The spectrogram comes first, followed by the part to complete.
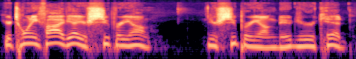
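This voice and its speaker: A man's voice: a little high, brisk, a little mellow, no echo. A man livestreaming, chatting casually with viewers in a rambling, profane, slangy way. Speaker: livestreamer and musician.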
